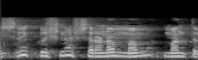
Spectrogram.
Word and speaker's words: कृष्ण: बस कीर्तन के समय कृष्ण की जगह कृष्णा निकलता है, तो क्या यह उचित है और इसका कीर्तन कर सकते हैं? देखो, यदि ये करना है तो शुद्ध उच्चारण से करना चाहिए। श्री कृष्ण हो ऐसे बोलना है।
